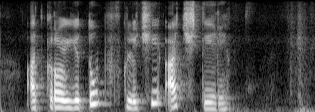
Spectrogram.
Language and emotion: Russian, neutral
